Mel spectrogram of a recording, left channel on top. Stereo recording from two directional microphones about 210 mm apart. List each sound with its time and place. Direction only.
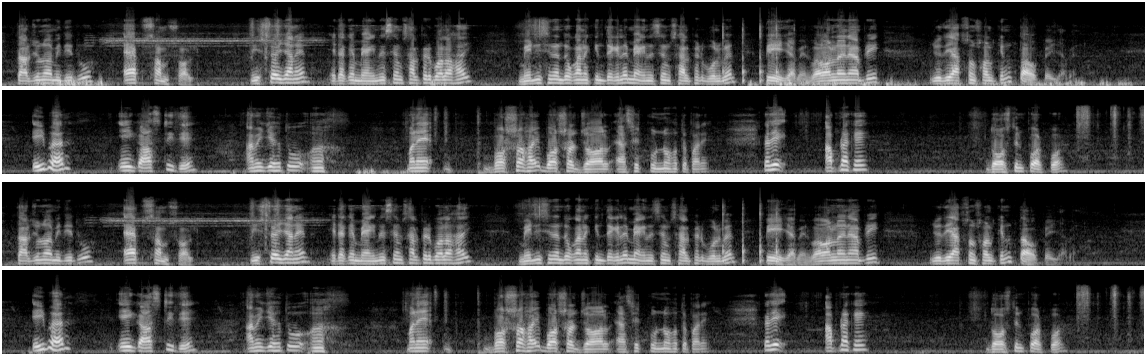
0.1 s speech: 5° left (ahead or behind)
9.3 s speech: centre (ahead or behind)
10.4 s speech: 15° left (ahead or behind)
11.7 s speech: centre (ahead or behind)
12.7 s speech: 15° right (ahead or behind)
13.8 s speech: 5° left (ahead or behind)
15.4 s speech: 10° left (ahead or behind)
16.3 s speech: centre (ahead or behind)
21.2 s speech: 10° left (ahead or behind)
22.5 s a sound: 15° right (ahead or behind)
